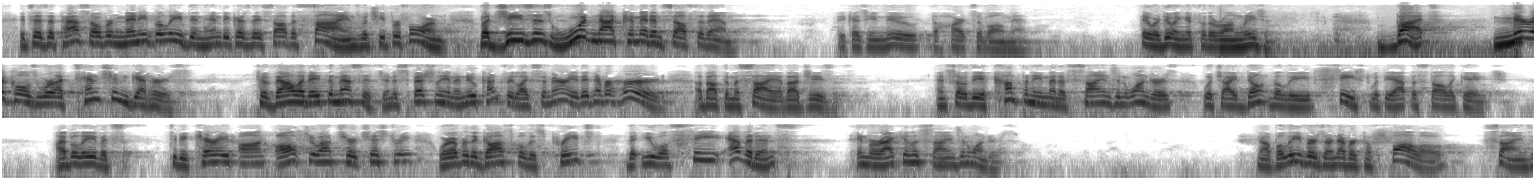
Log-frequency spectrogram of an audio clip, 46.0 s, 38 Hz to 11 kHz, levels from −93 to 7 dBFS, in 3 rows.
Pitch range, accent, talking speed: 130-190 Hz, American, 150 wpm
